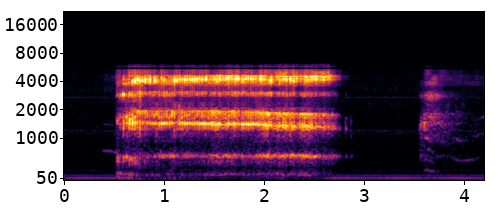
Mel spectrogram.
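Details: A long, loud, buzzing voluntary burp of about two seconds followed by a short quieter one; burping.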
